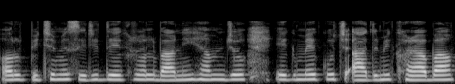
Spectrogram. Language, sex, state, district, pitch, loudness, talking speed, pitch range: Bhojpuri, female, Uttar Pradesh, Gorakhpur, 220 Hz, -18 LUFS, 210 wpm, 210-225 Hz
